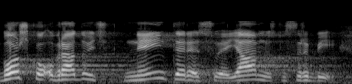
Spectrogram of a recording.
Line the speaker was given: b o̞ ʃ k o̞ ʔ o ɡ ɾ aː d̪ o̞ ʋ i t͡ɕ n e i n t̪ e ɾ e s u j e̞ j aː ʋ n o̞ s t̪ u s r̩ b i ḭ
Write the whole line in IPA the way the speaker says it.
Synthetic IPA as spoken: b o̞ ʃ k o̞ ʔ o b ɾ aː d̪ o̞ ʋ i t͡ɕ n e i n t̪ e ɾ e s u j e̞ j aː ʋ n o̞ s t̪ u s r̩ b i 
